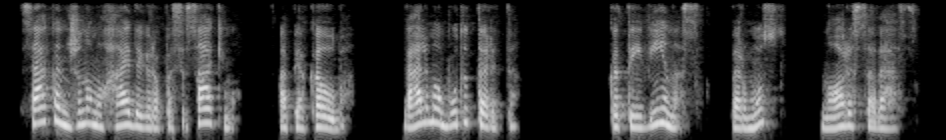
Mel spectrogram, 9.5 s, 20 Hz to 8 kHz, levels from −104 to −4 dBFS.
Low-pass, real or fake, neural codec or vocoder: 7.2 kHz; real; none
